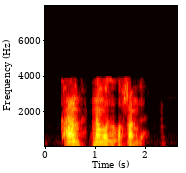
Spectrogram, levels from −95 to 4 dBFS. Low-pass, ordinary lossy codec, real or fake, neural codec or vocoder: 7.2 kHz; AAC, 16 kbps; fake; vocoder, 22.05 kHz, 80 mel bands, HiFi-GAN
